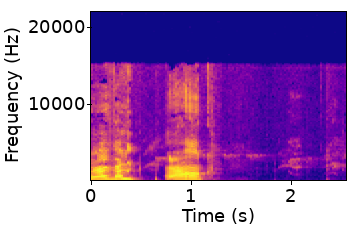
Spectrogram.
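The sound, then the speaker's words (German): A person imitates a parrot's squawk with two loud, strained, warbling vocal calls in quick succession, followed by near silence and a brief click at the end. “Okay, Papagei, ähm, …, wo geht's denn hin?”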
